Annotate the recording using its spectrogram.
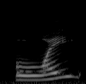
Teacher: a single vowel sound resembling a glide from one sound to another this is called a vowel diphthong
